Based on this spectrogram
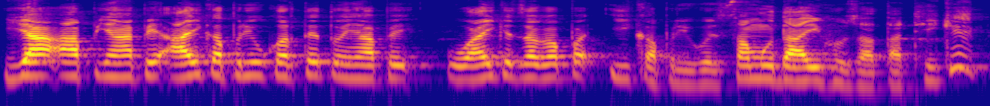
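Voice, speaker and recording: A man's voice: sits high, fairly quick, dull audio. Patient man spelling words letter by letter. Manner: repetitive, keeps checking in with viewers. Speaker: online teacher. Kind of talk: spoken lesson, spelling out words.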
